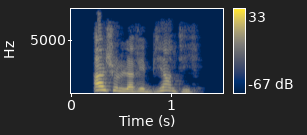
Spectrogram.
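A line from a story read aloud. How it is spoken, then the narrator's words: Exclaiming. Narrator (French): s'écria Maurice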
